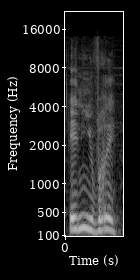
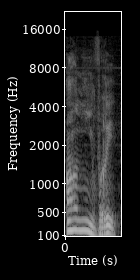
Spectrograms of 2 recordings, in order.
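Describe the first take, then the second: First: The first syllable is a plain, non-nasal vowel. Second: The first syllable is a nasal vowel. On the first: The speaker calls it wrong. "Même si le mot s'écrit avec un seul N, vous n'allez pas lire enivrer" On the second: The speaker calls it right. "qui veut dire rendre ivre"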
